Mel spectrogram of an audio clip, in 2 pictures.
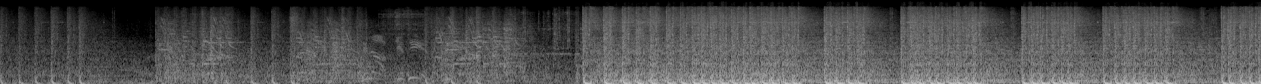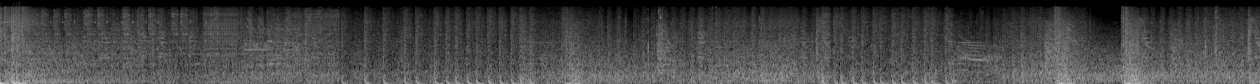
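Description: Dense gunfire from the video game Metro: Exodus, with loud rapid bursts and overlapping shots running almost nonstop, peaking in an intense stretch partway through.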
